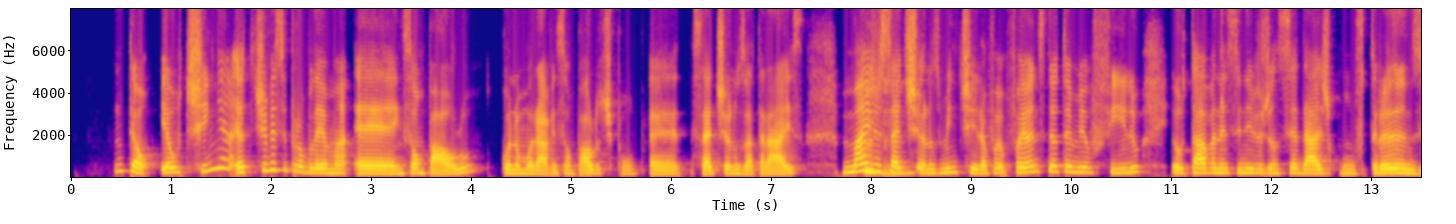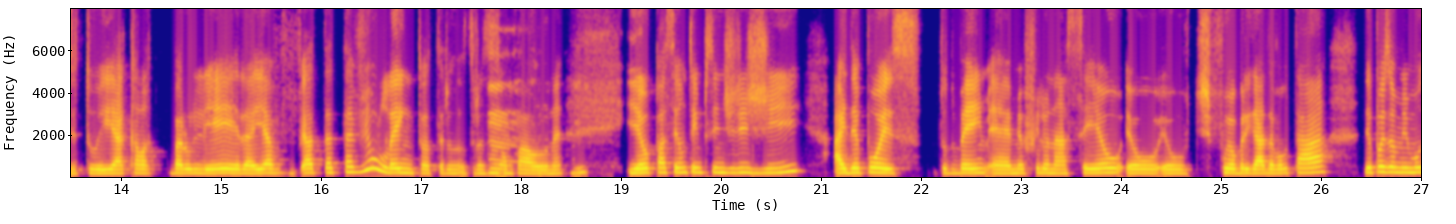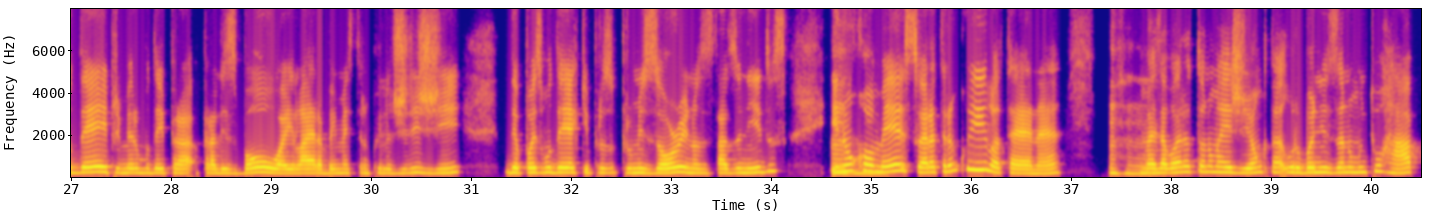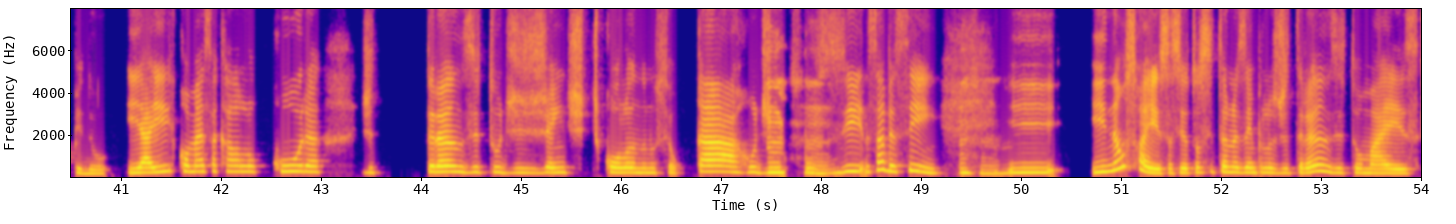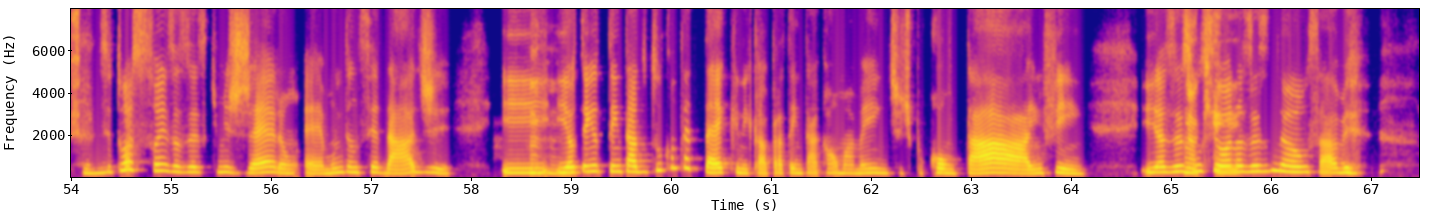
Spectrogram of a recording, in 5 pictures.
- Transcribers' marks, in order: tapping
- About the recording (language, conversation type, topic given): Portuguese, advice, Como posso acalmar a mente rapidamente?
